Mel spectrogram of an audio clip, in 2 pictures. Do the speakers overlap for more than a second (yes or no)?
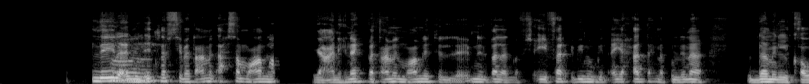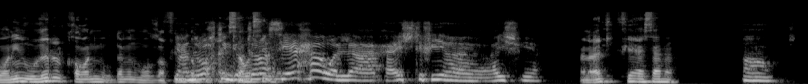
yes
